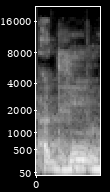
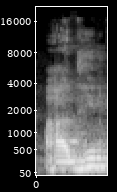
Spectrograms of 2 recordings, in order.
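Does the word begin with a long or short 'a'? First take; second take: short; long. First: The word begins with a short 'a' vowel. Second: The word begins with a long 'aa' vowel. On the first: The speaker calls it right. "अधीन होगा" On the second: The speaker calls it wrong. "आधीन कुछ नहीं होता, ये बिल्कुल गलत है"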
